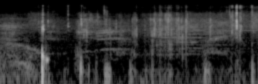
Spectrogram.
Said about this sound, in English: As I take a sip of that beer, because that's what the Jets make you do. They make you fucking drink.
